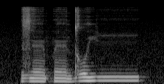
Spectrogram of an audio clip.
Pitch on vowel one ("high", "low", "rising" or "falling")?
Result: low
